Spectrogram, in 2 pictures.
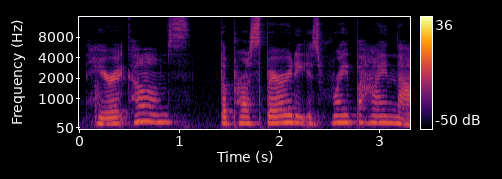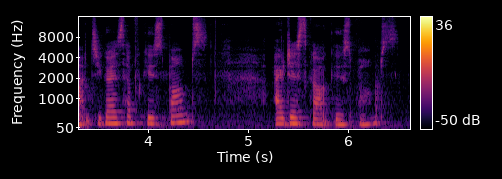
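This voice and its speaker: A woman giving a casual oracle card reading in a small room at home, her voice a little scratchy from pollen, soft-spoken and sometimes dropping to a whisper. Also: medium pitch, steady tone, moderate pace. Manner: soft-spoken, drifting into whispers, frequent "okay?". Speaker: spiritual card reader.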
